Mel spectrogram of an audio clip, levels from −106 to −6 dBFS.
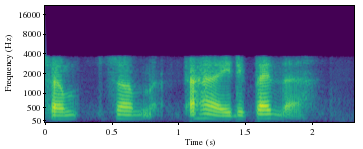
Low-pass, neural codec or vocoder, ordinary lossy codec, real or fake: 3.6 kHz; codec, 24 kHz, 0.5 kbps, DualCodec; AAC, 32 kbps; fake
